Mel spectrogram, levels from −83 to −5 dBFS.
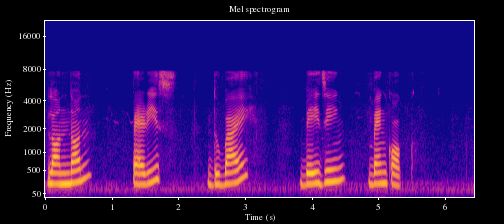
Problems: constant background noise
